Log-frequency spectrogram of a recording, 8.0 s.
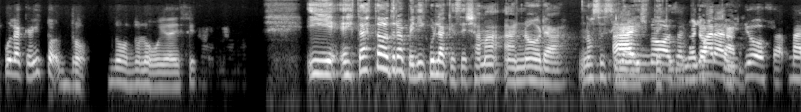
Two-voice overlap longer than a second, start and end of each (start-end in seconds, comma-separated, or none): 6.1-7.4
